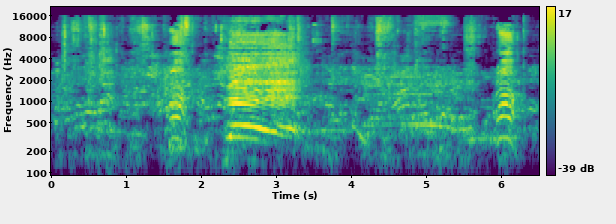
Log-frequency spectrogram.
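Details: Madura cattle at a market. One strong, drawn-out harmonic moo lasting about half a second, with shorter lowing sounds before and after it, set against voices and background music.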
